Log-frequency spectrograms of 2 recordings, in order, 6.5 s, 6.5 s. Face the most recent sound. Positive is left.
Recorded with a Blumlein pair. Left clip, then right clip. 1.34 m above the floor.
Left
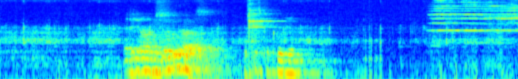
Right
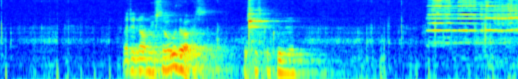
turn(degrees=-55)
